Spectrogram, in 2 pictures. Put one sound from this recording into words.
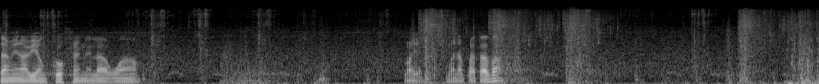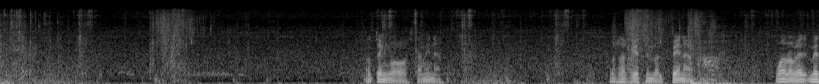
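A sword swishes and strikes in a fight.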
